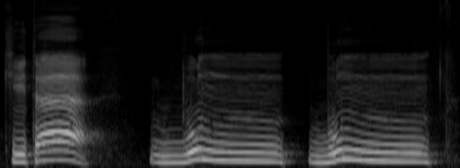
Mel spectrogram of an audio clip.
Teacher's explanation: полноценная назализация с полноценной ассимиляцией в размере двух огласовок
